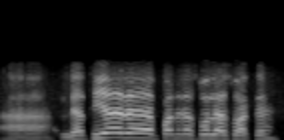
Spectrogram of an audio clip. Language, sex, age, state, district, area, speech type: Maithili, male, 30-45, Bihar, Begusarai, urban, conversation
